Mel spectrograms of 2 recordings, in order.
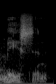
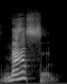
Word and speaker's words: Masson: It is not Masson. It's Masson.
